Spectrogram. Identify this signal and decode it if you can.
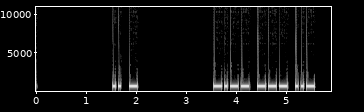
Morse code, heard as a keyed tone, about 22 wpm, 700 Hz. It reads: IT YOU
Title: 4x Word-Spacing - Sentences from Top 200 Words - 22wpm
